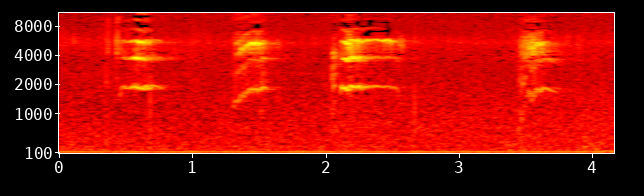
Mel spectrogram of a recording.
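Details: Siamese kittens one month old, a black-eared male and his sister born October 22, 2012, playing indoors; four short, high, thin mews with stacked overtones, roughly one a second, some rising then dipping, over a quiet steady room hum.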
